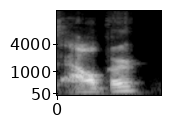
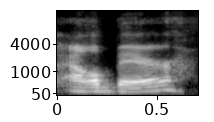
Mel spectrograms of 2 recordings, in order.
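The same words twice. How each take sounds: First: Albert said English-style, AL-bert with sounded t; English pronunciation. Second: Albert said French-style, al-BAIR with silent t; French pronunciation. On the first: Guide giving the group our version, Albert in English pronunciation. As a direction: say Albert like the English first name. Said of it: "we would pronounce it as Albert". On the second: Guide naming the village for tour group, Albert in French pronunciation. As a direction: say Albert the French way, ending like "bear". Gives French name, then English one. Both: Shown as a demonstration.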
